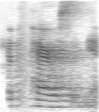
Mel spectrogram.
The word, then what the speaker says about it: Caparison: Am I pronouncing this right when I say Caparison? – Caparison, yes.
